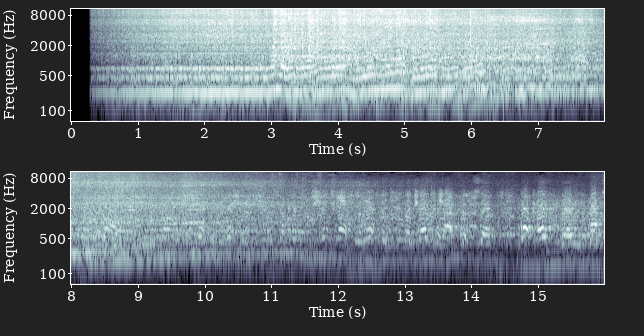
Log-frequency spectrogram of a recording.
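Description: Several rallycross cars on a start line holding their engines at high revs together, then launching about three seconds in: a loud mass of rising engine notes as they accelerate away through the gears, fading as the pack pulls away.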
